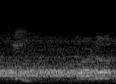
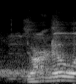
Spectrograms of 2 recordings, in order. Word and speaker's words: d'Arnaud: Darno just missed one. D'Arnaud, I guess is the way you say his name.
